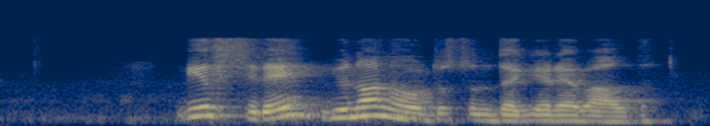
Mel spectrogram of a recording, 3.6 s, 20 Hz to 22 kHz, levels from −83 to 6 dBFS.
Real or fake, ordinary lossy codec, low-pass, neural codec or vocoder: fake; AAC, 64 kbps; 7.2 kHz; codec, 16 kHz, 0.9 kbps, LongCat-Audio-Codec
